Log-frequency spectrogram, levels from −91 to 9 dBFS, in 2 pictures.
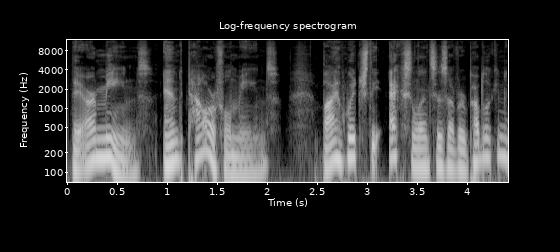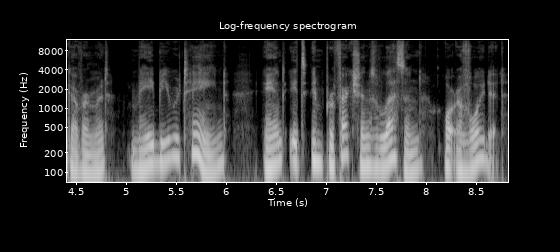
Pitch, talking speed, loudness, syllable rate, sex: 125 Hz, 150 wpm, -19 LUFS, 5.7 syllables/s, male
